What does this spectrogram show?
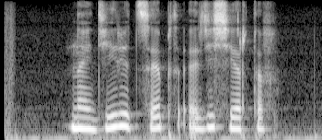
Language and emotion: Russian, neutral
